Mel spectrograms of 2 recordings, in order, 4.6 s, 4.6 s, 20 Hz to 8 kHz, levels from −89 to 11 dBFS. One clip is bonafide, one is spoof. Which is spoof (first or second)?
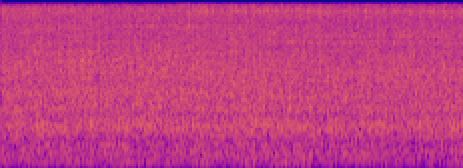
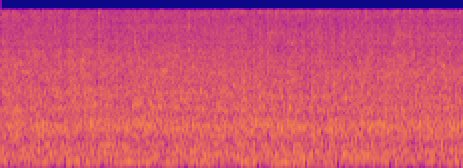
second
